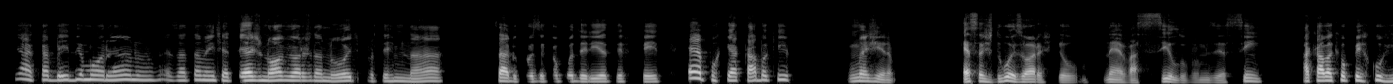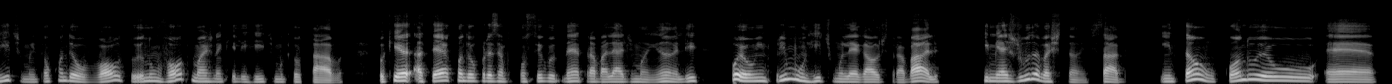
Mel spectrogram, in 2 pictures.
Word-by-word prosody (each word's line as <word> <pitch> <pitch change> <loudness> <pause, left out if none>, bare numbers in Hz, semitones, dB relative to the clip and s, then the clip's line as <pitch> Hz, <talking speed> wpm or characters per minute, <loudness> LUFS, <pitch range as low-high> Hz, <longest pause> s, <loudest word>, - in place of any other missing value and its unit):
e 255 - -11
acabei 205 -3 0
demorando, 210 -1 0
exatamente 190 +1 -2
até 180 +1 +5
às 190 - +5
21:00 175 -3 +2
pra 150 - -13
eu - - -17
terminar, 150 0 -3 0.5
sabe, 150 -5 +4
coisa 130 0 -4
que 135 - -20
eu 140 - -8
poderia 140 -1 0
ter 140 0 -7
feito 135 0 -2 0.2
É 290 -1 +8
porque 190 -1 -3
acaba 180 +2 +2
que, 210 +1 -2 0.6
imagina, 145 -8 -1 0.7
essas 140 -6 +3
2 135 0 +3
horas 120 -4 +2
que - - -15
eu, 100 -1 -7 0.2
né, 110 -3 -2
vacilo, 105 0 -4
vamos 100 +1 -14
dizer 100 -1 -9
assim, 135 +8 -6 0.4
acaba 175 +4 +6
que 175 - -19
eu - - +4
perco 190 +1 0
o - - +5
ritmo, 150 - -4
então, 120 +4 -7
quando 175 +5 -5
eu 140 -7 +2
volto, 135 - 0
eu - - +1
não 160 -1 -1
volto 160 - 0
mais 135 -2 -1
naquele 125 -1 -9
ritmo 120 +1 -8
que - - -35
eu - - -3
estava, 100 -3 -2 0.3
porque 170 +9 +7
até 155 +5 +4
quando 170 -1 0
eu, 155 - +1
por 155 -1 -5
exemplo, 140 -1 -2
consigo, 140 +1 -4
né, 145 +2 -1
trabalhar 125 -2 -2
de 125 +1 -12
manhã 125 +3 -4
ali, 140 +7 -3 0.3
pô, 235 - +9
eu 155 -1 +6
imprimo 205 - +1
um - - +2
ritmo 140 -2 -4
legal 120 -2 0
de 115 - -23
trabalho 120 +3 +2 0.4
que 165 - -3
me 150 -1 +1
ajuda 180 - +2
bastante, 110 - -6
sabe. 115 -4 -1 0.3
Então, 140 - +1
quando 215 +9 +3
eu, 180 -5 +2
eh 115 -1 -1
150 Hz, 170 wpm, -23 LUFS, 125-180 Hz, 0.7 s, pô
